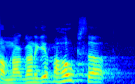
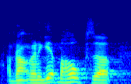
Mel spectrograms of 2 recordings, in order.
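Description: First: Said in the usual way. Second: I'm not gonna get my hopes up, softer and fast; mock doubtful mutter. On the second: Shown as a demonstration. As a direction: toss it off quickly and softly as a half-hearted doubt. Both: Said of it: "I don't know".

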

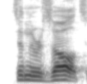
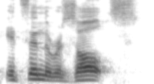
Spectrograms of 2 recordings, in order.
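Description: First: Results carries the weight, in stays light; stress on results. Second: In pushed up with a rising tune, results light; stress on in. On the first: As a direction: land the line on results. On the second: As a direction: hit in, not results. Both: Shown as a demonstration. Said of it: "What am I saying?".

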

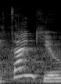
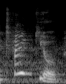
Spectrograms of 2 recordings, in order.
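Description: First: "thank you" with a soft th; standard "th" in thank. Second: "thank you" said as "tank you"; Irish hard T. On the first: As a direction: say "thank you" with the tongue between the teeth on th. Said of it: "we don't say thank you". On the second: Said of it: "We say thank you". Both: Shown as a demonstration.

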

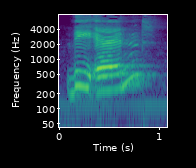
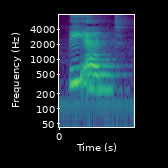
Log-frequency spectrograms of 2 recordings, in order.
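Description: First: High, loud "The end?" with END rising steeply; disbelieving question. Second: Said in the usual way. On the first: Acted. Abilene doubts the storyteller, rising disbelief on "end". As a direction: question it with a sharp rise on "end". Child questions the abrupt ending.

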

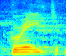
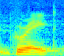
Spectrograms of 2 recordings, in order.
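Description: Both takes have the same delivery.

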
